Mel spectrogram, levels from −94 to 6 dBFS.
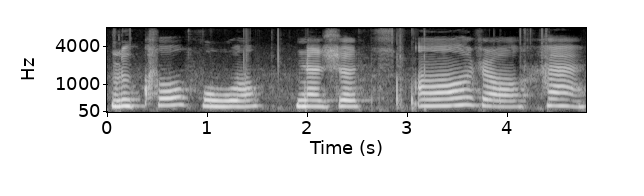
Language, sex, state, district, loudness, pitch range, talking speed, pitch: Hindi, female, Punjab, Fazilka, -13 LUFS, 215-235 Hz, 75 wpm, 225 Hz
